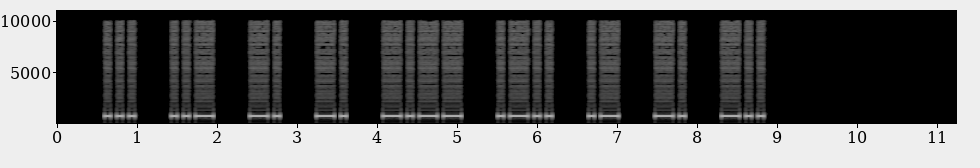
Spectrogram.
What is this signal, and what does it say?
Morse code, heard as a keyed tone, about 16 wpm, spaced as for 11 wpm, 800 Hz. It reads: SUNNYLAND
